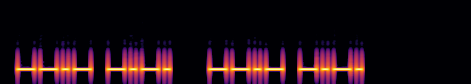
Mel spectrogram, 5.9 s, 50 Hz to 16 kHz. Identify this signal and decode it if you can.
Morse code, heard as a keyed tone, about 17 wpm, 700 Hz. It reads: QC QC
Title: Canadian Provinces and Territories - Repeated 3x - 17wpm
